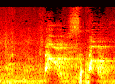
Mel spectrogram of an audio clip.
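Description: Gaddi puppy barking: a few short, high-pitched barks starting about a second in.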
